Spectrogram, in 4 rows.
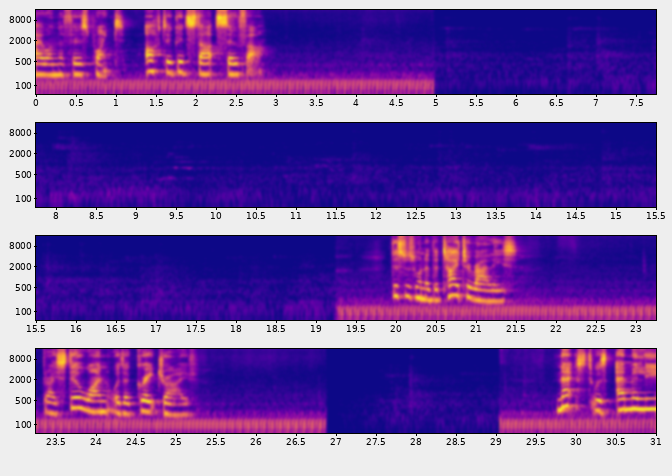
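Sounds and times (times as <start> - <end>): low steady hum: 0.0 - 5.0, 19.3 - 26.9, 29.1 - 31.0.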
